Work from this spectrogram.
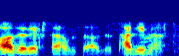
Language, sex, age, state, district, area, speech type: Nepali, male, 30-45, West Bengal, Darjeeling, rural, conversation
